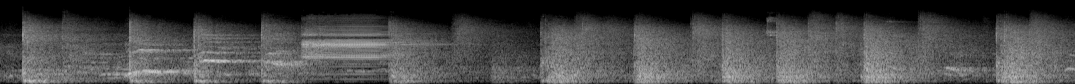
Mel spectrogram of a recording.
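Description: A cheer or step group in the bleachers chanting, with rhythmic stomps and claps about two to three a second, pausing briefly for a held tone about three seconds in before the beat resumes.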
